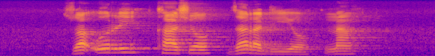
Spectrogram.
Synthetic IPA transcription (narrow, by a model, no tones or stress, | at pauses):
zʷaʔurikʰaʃɔd͡zaradijɔna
